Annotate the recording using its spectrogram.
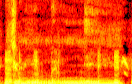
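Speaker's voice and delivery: "Show me them fucking titties" as a low wordless mumble; words barely pronounced. Retold or imitated. Husband's well-worn line to wife, "Show me them fucking titties" barely pronounced. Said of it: "I don't have to pronounce any of the words".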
